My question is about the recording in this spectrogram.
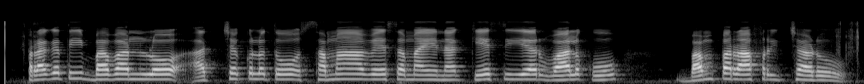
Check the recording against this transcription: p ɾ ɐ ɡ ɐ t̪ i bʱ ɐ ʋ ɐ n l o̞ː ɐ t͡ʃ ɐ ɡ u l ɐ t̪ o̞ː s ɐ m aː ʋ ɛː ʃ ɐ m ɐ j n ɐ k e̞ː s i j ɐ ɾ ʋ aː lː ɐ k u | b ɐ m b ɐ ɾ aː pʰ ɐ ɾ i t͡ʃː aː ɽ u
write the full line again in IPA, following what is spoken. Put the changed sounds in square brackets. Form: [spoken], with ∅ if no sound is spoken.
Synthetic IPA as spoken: p ɾ ɐ ɡ ɐ t̪ i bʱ ɐ ʋ ɐ n l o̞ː ɐ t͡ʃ ɐ [k] u l ɐ t̪ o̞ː s ɐ m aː ʋ ɛː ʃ ɐ m ɐ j n ɐ k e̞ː s i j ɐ ɾ ʋ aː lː ɐ k u | b ɐ m [p] ɐ ɾ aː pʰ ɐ ɾ i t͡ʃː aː ɽ u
